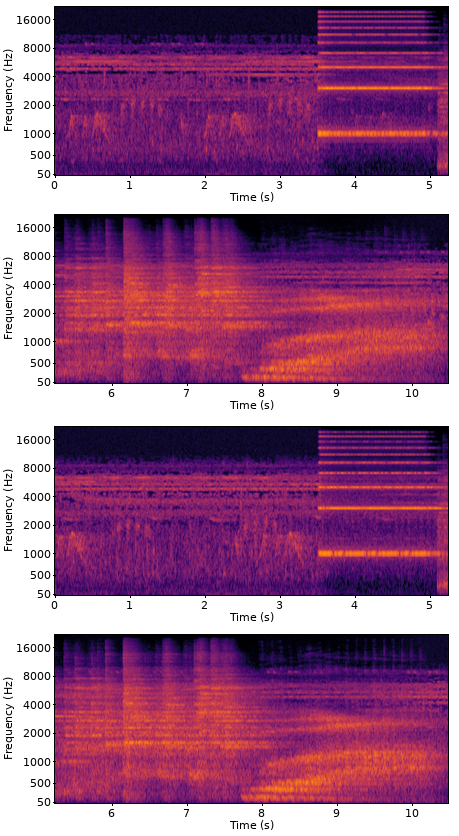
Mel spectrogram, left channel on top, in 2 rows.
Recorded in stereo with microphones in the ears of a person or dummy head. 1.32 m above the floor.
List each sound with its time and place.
3.5 s an alarm: 40° left (ahead or behind), 0.7 m
5.1 s dishes clattering: 50° right (ahead or behind), 1.4 m
7.7 s laughter: 85° right, 0.7 m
